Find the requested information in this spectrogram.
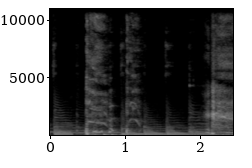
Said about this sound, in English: So every time you go, oh no, you cough after that, which is actually not happening. Which actually doesn't happen.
